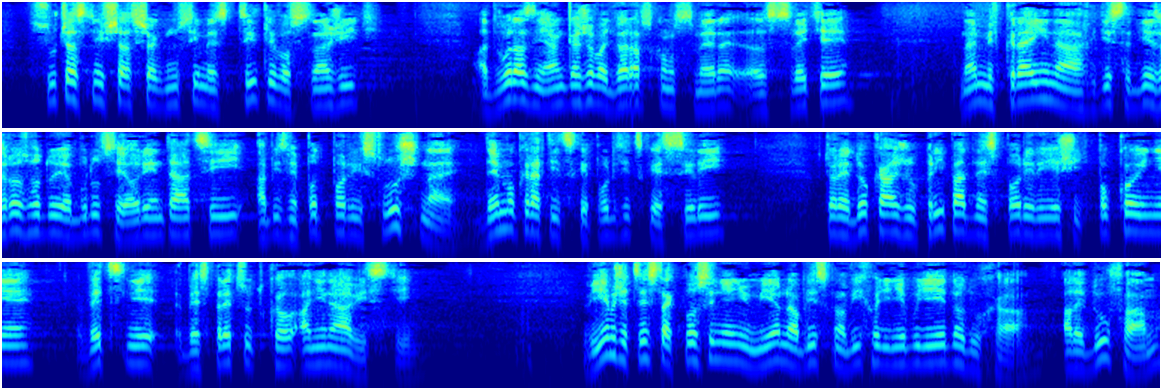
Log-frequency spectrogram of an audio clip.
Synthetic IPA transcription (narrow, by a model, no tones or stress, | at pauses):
suːt͡ʃasɲɛfʃafʃaɡmusiːmɛt͡sit̪liʋɔsnaʒic | ʔa̰d̪ʊɔɾazɲɛaŋɡaʒɔʋaɟvaɾaːpskɔmsʋɛcɛ | najmɛfkɾajinaːɣɡɟɛsad̪ɲɛzɾɔzɦɔd̪ujɛɔbud̪uːt͡sɛjɔɾiɪɛnt̪aːt͡siːabizmɛpɔt̪̚pɔɾilisluʃnɛ̰ːd̪ɛmɔkɾat̪it͡skɛːpɔlit̪it͡skɛːsili | kt̪ɔɾɛːd̪ɔkaːʒupɾiːpad̪nɛːspɔɾiɾɪɛʃicpɔkɔjɲɛ | ʋɛt͡sɲɛbɛspɾɛt͡sut̪kɔʊʔaɲɛnaːʋḭscḭ | ʋɪɛmʒɛt͡sɛst̪ak̚pɔsilɲɛɲɪumɪɛɾunabliːskɔmʋiːxɔɟɛɲɛbuɟɛjɛd̪nɔd̪uxa̰ː | alɛd̪uːfa̰m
